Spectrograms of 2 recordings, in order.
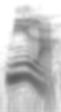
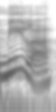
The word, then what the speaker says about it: Miele: Miele. – Miele. Miele. – Miele. Like Sheila. Miele. – Okay. So the Miele, would probably fit much better.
